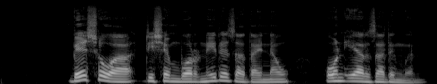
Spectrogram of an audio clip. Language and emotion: Bodo, neutral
